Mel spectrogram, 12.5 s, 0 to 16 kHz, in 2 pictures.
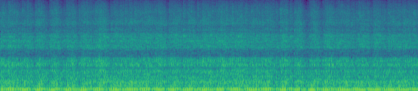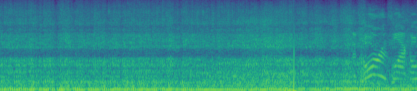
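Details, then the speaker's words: C6 Corvette with LS3 swap, first start, about 8 miles total, untuned, recorded in closed garage; loud, deep, steady V8 idle with even lope and no knocks or ticks — normal idle. "Sounds pretty good. The motor sounds healthy."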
